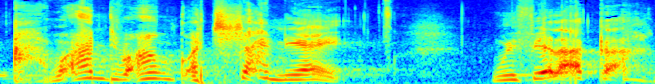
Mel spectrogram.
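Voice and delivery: put-on high, lilting Bemba greeting from a child; village kid greeting. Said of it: "you wouldn't necessarily expect the kid to say".

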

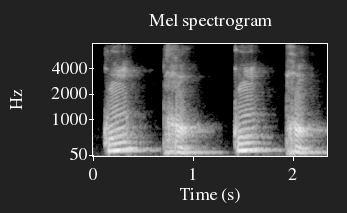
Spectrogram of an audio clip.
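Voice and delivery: "Comprend" ending on a nasal vowel, D unsounded. Shown as a demonstration. Teacher repeating for learners, "Comprend" with a nasal ending. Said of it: "tem um som bem nasal".

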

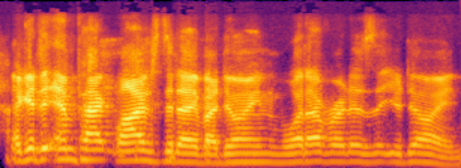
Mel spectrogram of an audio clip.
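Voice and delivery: upbeat, through a laugh; laughing mock pep talk. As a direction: sell the silver lining, half laughing. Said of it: "being like".

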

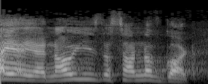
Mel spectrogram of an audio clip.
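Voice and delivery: ordinary delivery

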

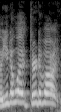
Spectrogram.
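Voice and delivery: retold high-pitched telling-off of the customer; heated comeback. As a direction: go high and cut him off. Retold confrontation with rude customer.

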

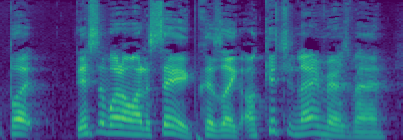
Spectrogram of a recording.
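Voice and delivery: ordinary delivery

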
